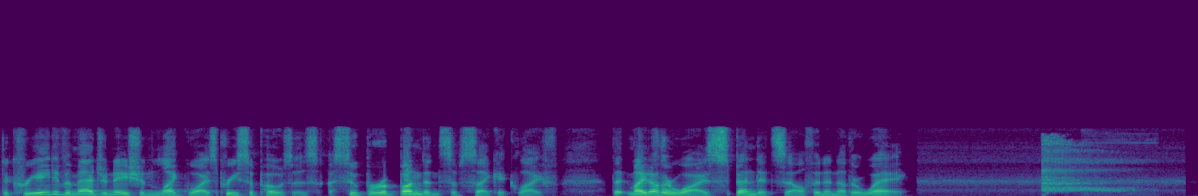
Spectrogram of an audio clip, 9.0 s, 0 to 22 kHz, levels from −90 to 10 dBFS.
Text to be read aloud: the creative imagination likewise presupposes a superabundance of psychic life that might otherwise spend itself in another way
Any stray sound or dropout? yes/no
yes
